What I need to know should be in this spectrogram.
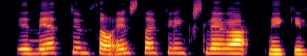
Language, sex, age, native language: Icelandic, female, 50-59, Icelandic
